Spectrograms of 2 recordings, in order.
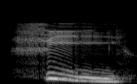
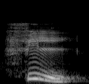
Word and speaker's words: filles: elle par exemple lumière attention parfois on ne prononce pas le hell ou double elle par exemple filles on ne dit pas fils non on dit firent donc on ne prononce pas vraiment le elle fils on ne prononce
